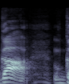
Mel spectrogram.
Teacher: जैसे आप गमला बोलते हो, तो आपका गा है ना, गा, आप बोल के देखो एक बार, गा गा बोलोगे तो आपके कंठ पर जोड़ पड़ेगा, यानी गले से आपका गा निकलेगा। तो जो कंठ से निकले वो कंठ हैं, तो का वर्ग सभी कंठ वाली हैं।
